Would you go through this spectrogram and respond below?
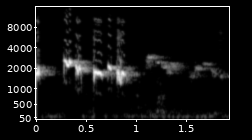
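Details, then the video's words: Sooty-headed bulbul, local name trucuk, singing in the morning: a loud quick phrase of clear falling chirps followed by softer, lower trailing notes. "SUPER GACOR JOGJOG /TRUCUK ROPEL NGECRUK"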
